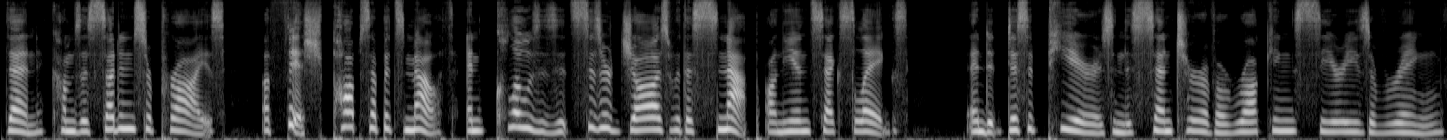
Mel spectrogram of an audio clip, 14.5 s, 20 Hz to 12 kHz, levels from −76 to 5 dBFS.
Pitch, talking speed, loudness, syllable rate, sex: 250 Hz, 145 wpm, -19 LUFS, 3.6 syllables/s, female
